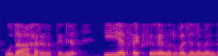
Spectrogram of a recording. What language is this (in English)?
Malayalam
